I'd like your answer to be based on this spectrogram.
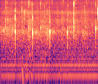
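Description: An audience at a religious satsang gathering claps, scattered individual claps sounding in a loose rhythm over a steady low hum, moderately loud and fairly close.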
